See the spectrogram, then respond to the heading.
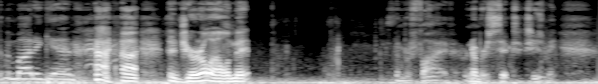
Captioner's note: laughs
